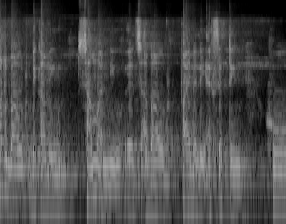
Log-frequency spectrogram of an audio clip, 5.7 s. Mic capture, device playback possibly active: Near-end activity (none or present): none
